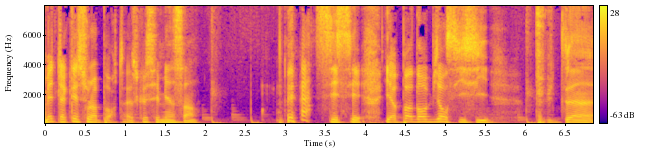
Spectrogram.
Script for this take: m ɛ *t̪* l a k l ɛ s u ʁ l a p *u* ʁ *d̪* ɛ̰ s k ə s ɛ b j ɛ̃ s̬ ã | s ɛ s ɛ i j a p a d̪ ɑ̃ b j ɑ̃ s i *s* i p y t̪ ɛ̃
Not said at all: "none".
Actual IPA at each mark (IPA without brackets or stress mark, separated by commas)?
t̪, ɔ, t̪, s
